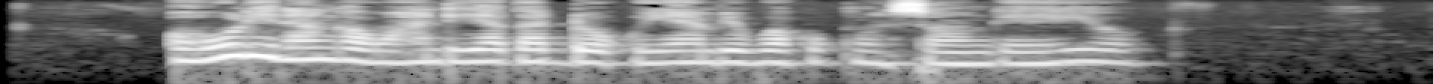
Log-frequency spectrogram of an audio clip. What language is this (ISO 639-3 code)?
lug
